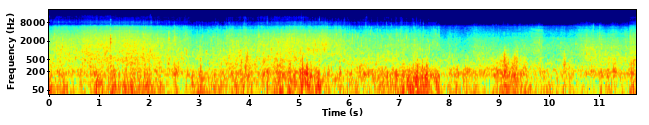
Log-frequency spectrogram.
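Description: Waves slosh and splash against a boat's hull.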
